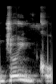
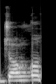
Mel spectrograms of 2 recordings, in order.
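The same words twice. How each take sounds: First: Second যজ্ঞ as joiggo; inserted short i. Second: Said in the usual way. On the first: Shown as a demonstration. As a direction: put an i glide before gg in যজ্ঞ. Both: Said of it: "এই যে রস্বইকার চলে এসেছে".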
